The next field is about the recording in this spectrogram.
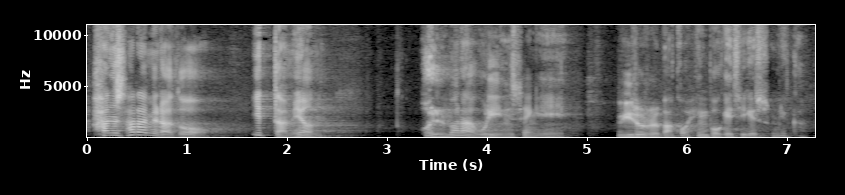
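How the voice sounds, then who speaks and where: A man's voice: mid-range voice, a bit bright. A man, senior pastor of a church, preaching a Sunday sermon with rising emphasis and spoken asides. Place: church sanctuary. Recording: long church hall reverb.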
